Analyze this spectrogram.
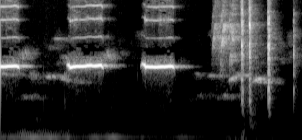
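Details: White-rumped shama whistling to draw song from other shamas: three loud, pure, level whistles, then a cluster of scratchy, buzzy bursts.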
